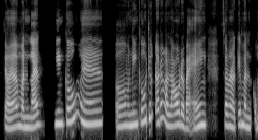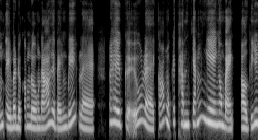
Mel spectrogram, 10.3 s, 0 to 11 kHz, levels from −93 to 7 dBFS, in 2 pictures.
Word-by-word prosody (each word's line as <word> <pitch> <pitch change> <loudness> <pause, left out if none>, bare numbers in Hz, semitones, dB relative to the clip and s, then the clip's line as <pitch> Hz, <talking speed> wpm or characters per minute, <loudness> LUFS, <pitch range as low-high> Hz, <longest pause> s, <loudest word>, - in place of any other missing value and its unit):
Trời 195 -3 +2
ơi, 220 +3 +3
mình 215 -2 +1
đã 240 +5 +4 0.2
nghiên 280 0 +2
cứu 315 +5 +1
mà, 280 0 +1 0.3
ừ, 230 +2 -3
mình 245 0 0
nghiên 265 +1 +1
cứu 310 +5 -1
trước 390 +3 -3
đó - - +1
rất 390 -1 -2
là - - +3
lâu 245 +2 +1
rồi 245 -3 +1
bạn, 215 +6 +1 0.3
xong 250 -1 -1
rồi 220 -3 +1
cái 265 +1 -4
mình 235 -5 +1
cũng 245 - -3
tìm 215 -5 0
ra 220 - +3
được 200 -2 -1
con 220 +1 -5
đường 200 -1 0
đó 225 +8 +2
thì 280 - +1
bạn 195 0 -2
biết 330 - -1
là 185 -6 -1 0.3
nó 310 - -3
theo, 290 -3 +4
kiểu, 310 +6 -2
là 225 - +1
có 315 +7 -5
một 310 -5 0
cái 310 - -10
thanh 260 -1 +2
chắn 280 +5 -1
ngang 280 -4 +5
hông 255 -2 +2
bạn? 180 -3 +4
Ờ, 200 -1 +2
kiểu 215 - -4
như 290 - +4
250 Hz, 280 wpm, -23 LUFS, 210-280 Hz, 0.3 s, ngang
